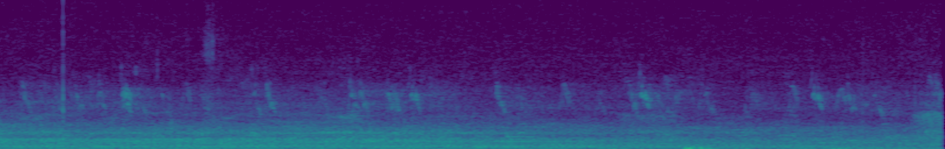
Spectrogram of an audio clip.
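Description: Small birds chirping again and again in short high notes over a steady low rumble, with one low thump about seven seconds in.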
